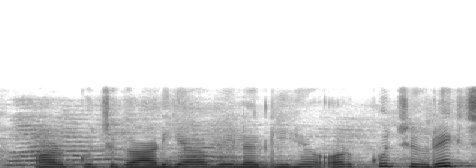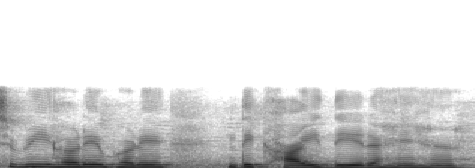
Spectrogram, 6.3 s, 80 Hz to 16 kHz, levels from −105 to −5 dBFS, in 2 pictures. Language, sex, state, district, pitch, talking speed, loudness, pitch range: Hindi, female, Bihar, Purnia, 215 Hz, 140 wpm, -22 LUFS, 205-225 Hz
